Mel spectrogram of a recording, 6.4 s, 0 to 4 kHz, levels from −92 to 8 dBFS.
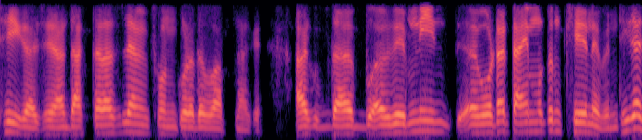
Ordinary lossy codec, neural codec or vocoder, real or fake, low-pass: none; none; real; 3.6 kHz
